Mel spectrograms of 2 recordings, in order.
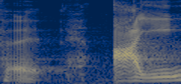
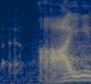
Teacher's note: ça prononce très bas dans la gorge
